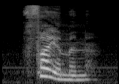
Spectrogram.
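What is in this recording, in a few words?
"fireman", English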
